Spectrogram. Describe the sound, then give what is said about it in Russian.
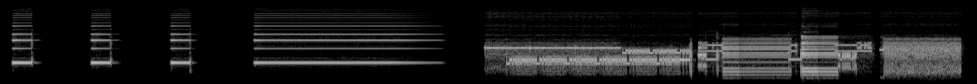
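A frantic dial-up modem shrieks and warbles, its harsh tones stepping and buzzing for about five seconds. Before it come three short beeps and a long, flat electronic tone like a fading heart monitor. “В звуки затихающего кардиомонитора ворвалась трескотня бешеного диалап-модема.”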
